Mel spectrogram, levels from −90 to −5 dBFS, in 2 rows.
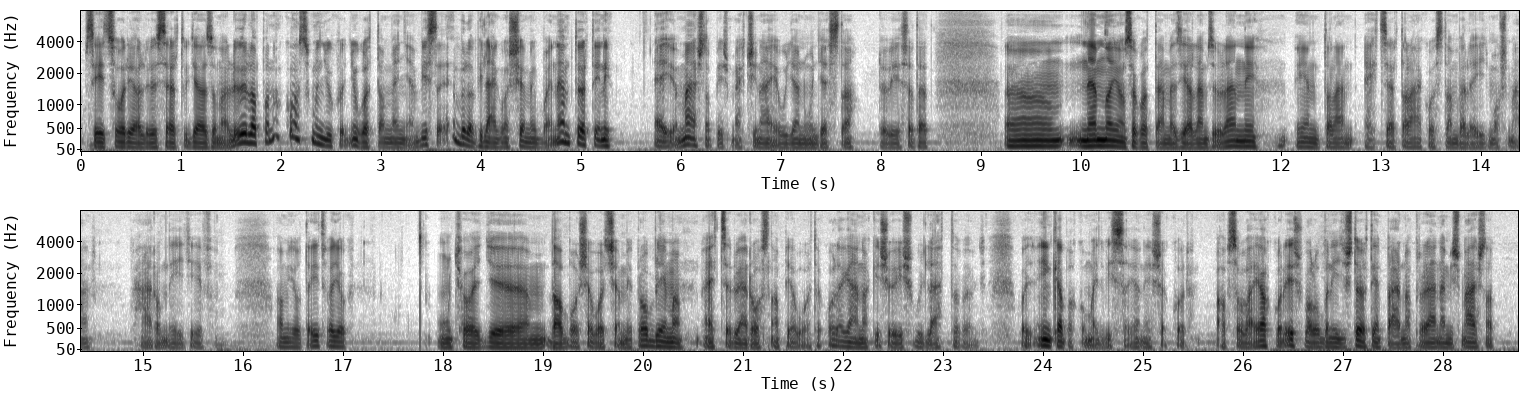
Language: Hungarian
